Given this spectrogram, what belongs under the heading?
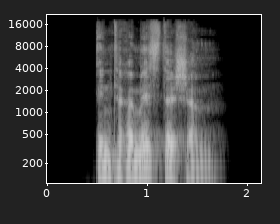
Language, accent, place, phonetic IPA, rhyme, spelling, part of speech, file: German, Germany, Berlin, [ɪntəʁiˈmɪstɪʃm̩], -ɪstɪʃm̩, interimistischem, adjective, De-interimistischem.ogg
- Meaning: strong dative masculine/neuter singular of interimistisch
